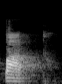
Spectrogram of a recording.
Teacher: B, oral, oclusiva, bilabial, sonora, barco. P, oral, oclusiva, bilabial, surda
